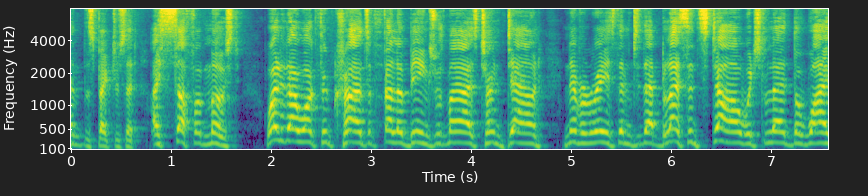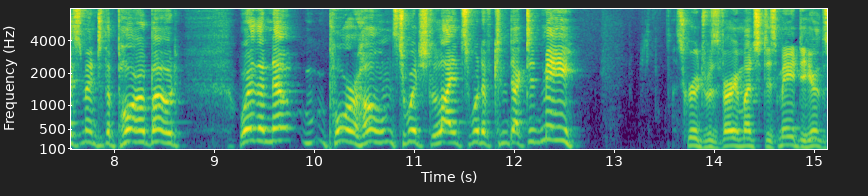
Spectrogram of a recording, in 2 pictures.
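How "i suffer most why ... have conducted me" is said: ghost voice. Acted. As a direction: intone it like a chained spirit. Ghost laments.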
